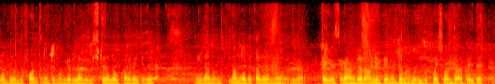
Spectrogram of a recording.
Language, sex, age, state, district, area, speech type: Kannada, male, 18-30, Karnataka, Mysore, urban, spontaneous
